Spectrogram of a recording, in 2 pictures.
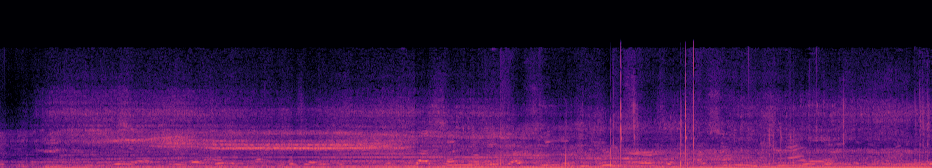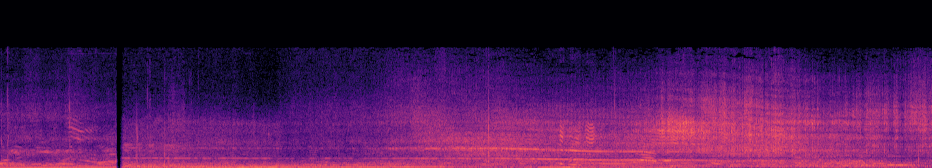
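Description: Alvis Saracen armoured personnel carrier's Rolls-Royce straight-eight petrol engine running as it drives, its low note falling slowly, with crowd chatter over it. After a sudden cut about ten seconds in, another vehicle's engine rises in pitch.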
